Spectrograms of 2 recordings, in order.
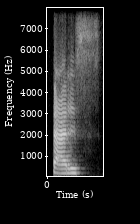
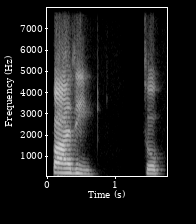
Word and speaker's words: Paris: Paris in French Pari Pari so a is a p a is p r i i is z r is re Pari and S is silent you don't say Paris you say Pari okay how will you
